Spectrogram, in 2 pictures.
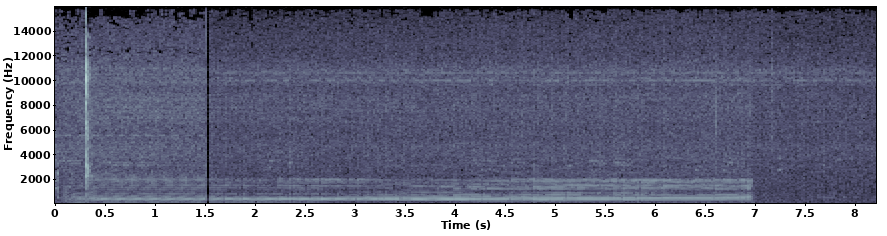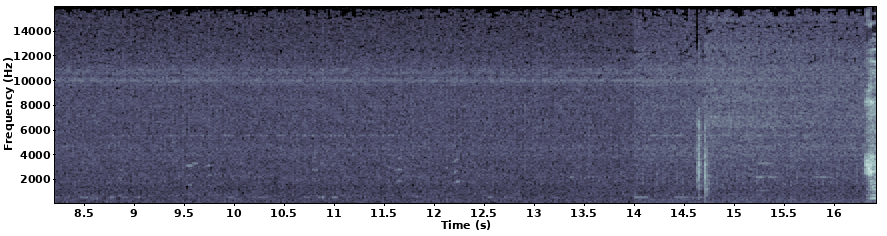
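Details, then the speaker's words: Talking HYLOGY upper-arm home blood pressure monitor on a standing adult: steady motor hum as the cuff inflates automatically, then quiet deflation with soft clicks and faint beeps; reading announced 148/94, pulse 83. "So we're going to go ahead and take my pressure again. Once again, because I am now standing, it will be wrong, but it will at least announce it for you so you can hear it."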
